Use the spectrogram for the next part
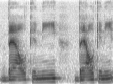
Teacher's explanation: there is an e sound as in the word sheet but it's not stressed it's an unstressed a sound at the end so when pronouncing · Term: unstressed E sound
